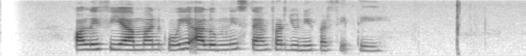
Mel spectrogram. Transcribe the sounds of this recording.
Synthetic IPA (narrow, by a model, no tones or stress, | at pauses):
ʔolifiamankuialumnist̪ɛnfɔrd̪unifərsḭt̪i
